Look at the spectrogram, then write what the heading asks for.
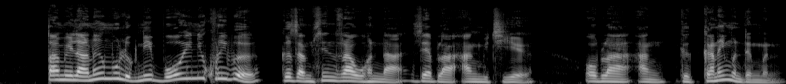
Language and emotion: Bodo, happy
